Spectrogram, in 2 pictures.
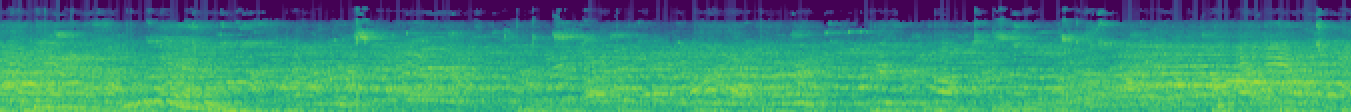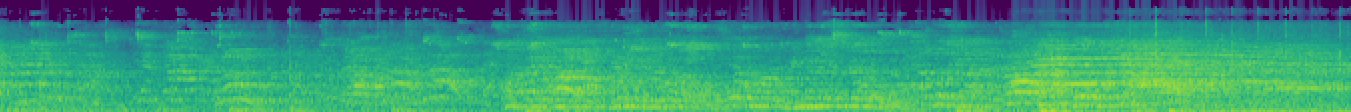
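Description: Basketball game sound in a school gym: a ball being dribbled on the wooden court, with spectators' voices talking and calling out, all echoing in the large hall.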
